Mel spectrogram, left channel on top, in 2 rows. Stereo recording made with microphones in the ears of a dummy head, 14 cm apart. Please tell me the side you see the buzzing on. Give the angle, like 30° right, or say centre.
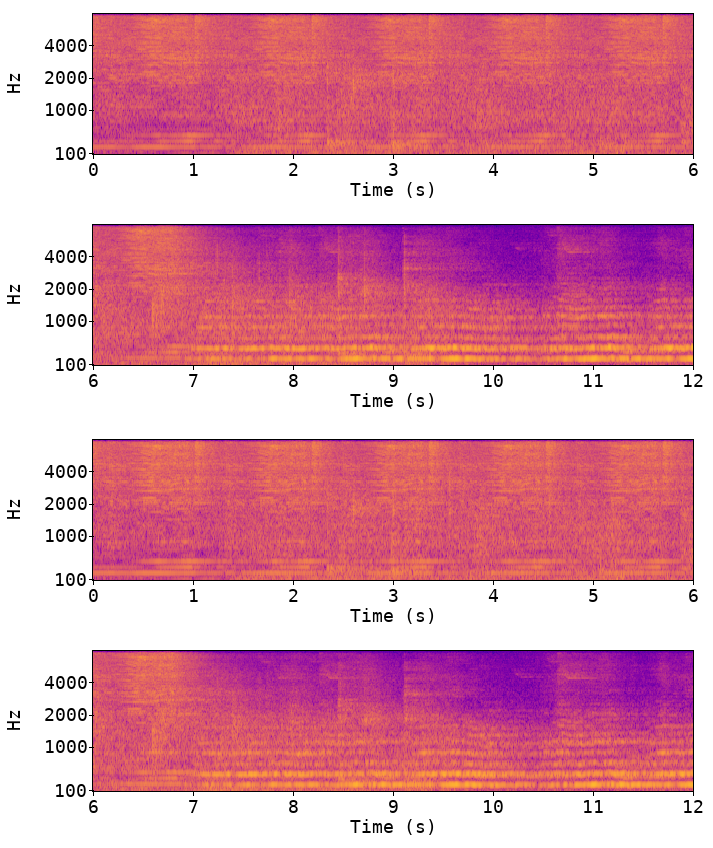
centre.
